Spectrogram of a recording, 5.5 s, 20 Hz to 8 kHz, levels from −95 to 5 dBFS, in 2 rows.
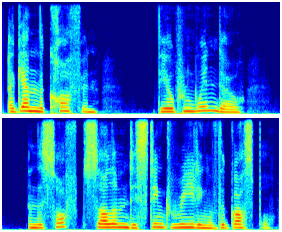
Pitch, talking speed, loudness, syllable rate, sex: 230 Hz, 160 wpm, -19 LUFS, 5.4 syllables/s, female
